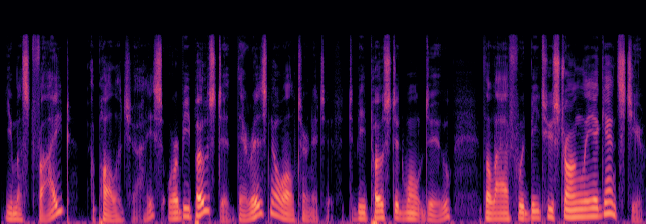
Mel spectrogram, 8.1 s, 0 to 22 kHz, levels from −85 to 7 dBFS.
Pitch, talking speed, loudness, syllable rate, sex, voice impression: 115 Hz, 180 wpm, -19 LUFS, 5.2 syllables/s, male, very masculine, very adult-like, slightly old, very thick, slightly tensed, very powerful, slightly bright, soft, slightly muffled, fluent, very cool, very intellectual, sincere, very calm, very mature, very friendly, reassuring, unique, very elegant, wild, slightly sweet, slightly lively, kind, slightly modest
